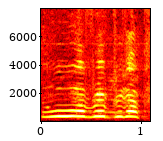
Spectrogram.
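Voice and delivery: comic high-pitched whine; mock wail. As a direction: pretend to wail it in a high, thin voice. Feigned wail at overrunning sermon.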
